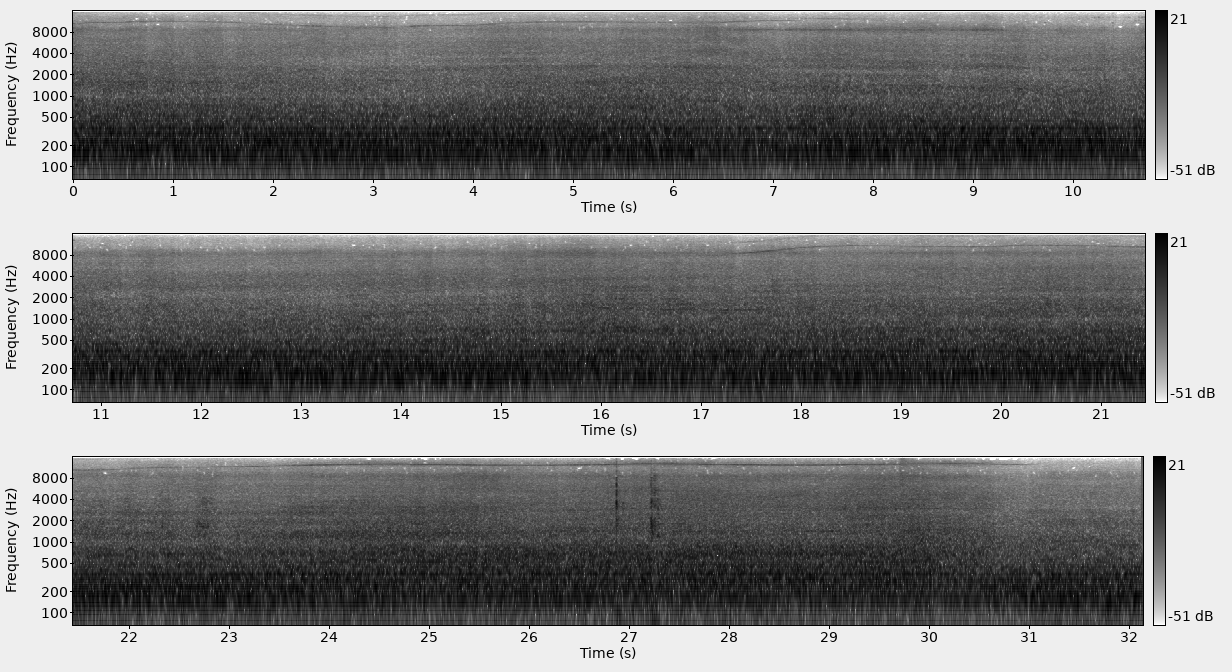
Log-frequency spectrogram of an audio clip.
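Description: Claas Xerion tractor's diesel engine running steadily under load as it drives across a silage clamp, pushing and compacting the crop. A faint high whine drifts up and down in pitch above the engine.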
